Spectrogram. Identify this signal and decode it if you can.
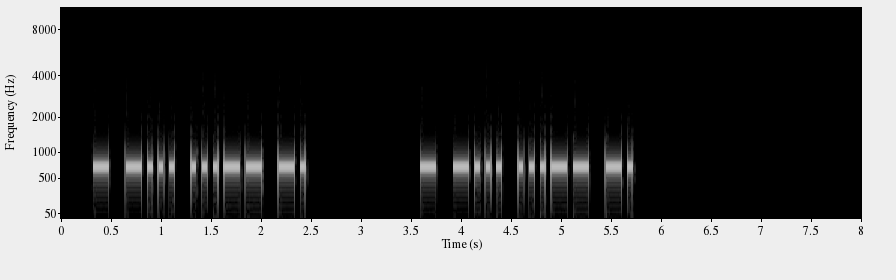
Morse code, heard as a keyed tone, about 22 wpm, 700 Hz. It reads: TB3N TB3N
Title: DXCC-100 Call Signs - 4 Characters - Repeated 2x - 22wpm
